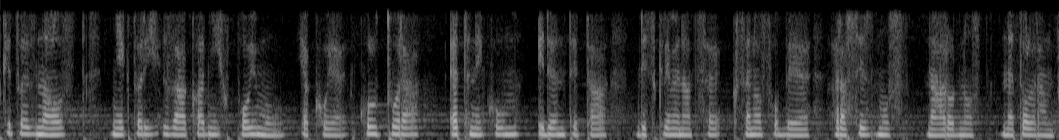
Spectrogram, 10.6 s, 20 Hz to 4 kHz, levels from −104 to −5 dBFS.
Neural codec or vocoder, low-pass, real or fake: none; 3.6 kHz; real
